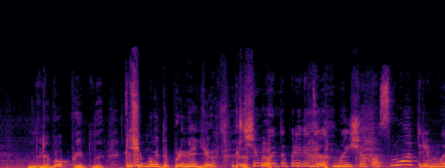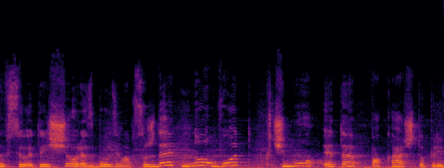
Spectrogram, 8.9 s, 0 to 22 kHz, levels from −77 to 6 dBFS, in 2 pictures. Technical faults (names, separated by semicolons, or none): corrupt frame decoded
